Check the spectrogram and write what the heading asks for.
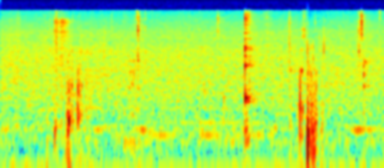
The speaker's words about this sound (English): Sorry, I burped.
